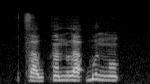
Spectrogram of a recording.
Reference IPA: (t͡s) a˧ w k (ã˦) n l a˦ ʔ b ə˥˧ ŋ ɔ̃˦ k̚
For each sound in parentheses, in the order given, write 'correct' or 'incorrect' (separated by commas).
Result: correct, correct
